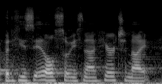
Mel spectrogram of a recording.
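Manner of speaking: ordinary delivery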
